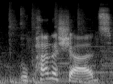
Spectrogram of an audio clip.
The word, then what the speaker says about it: Upanishads: The Vedas, pronounced Vedas, and Upanishads, your pronunciation was quite close, are actually ancient Hindu texts.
